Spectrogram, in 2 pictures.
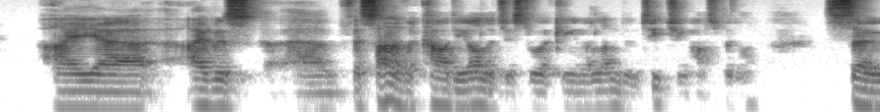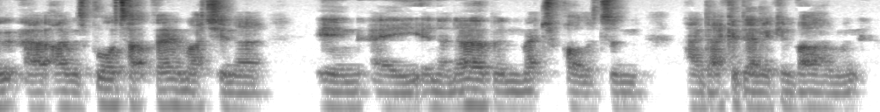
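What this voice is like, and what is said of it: British accent. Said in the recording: “as you can tell from my accent,... I came from the UK”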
